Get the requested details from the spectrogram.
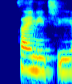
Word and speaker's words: Zainichi: Like, is it Zainichi? – Zainichi, yeah.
